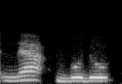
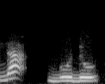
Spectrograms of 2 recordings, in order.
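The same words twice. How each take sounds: First: "nak budu" as na'budu, throat ain closing "nak"; slow "nak budu" with ain squeezed in the throat; correct ain. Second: "nak budu" with a glottal stop closing "nak"; wrong, hamzah. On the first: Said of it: "Maka baca nak budu". ("nak budu" dengan makhraj ain) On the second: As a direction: cut "nak" off at a hamzah, no ain. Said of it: "Bukan nak budu". ("nak budu" dengan hamzah) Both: Shown as a demonstration.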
